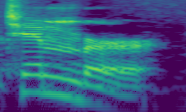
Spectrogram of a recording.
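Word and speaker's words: Timburr: m b r r Tim basically Tim is cold yes basic basically think of think of a tree falling Timber there you go oh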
